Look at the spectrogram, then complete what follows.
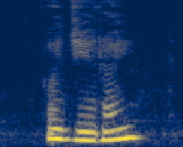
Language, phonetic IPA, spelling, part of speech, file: Polish, [vɔˈd͡ʑirɛj], wodzirej, noun, LL-Q809 (pol)-wodzirej.wav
